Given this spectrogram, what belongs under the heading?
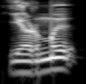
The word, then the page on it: yormw: apatani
